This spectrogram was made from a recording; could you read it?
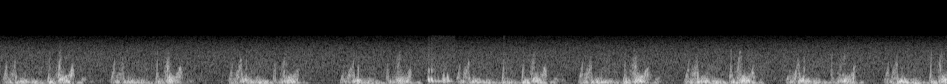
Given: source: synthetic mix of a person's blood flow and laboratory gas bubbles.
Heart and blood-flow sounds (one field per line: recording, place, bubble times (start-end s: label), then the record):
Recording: Doppler ultrasound of blood flow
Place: precordium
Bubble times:
4.25-4.55 s: bubbles
From the record:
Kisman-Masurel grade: 123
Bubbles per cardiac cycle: 1 to 2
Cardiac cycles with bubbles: 10 to 50%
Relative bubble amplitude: loud (0.450 to 0.775)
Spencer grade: 2 (many but less than half of the cardiac periods contain bubble signals, singularly or in groups)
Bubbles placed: only in the low amplitude regions of the cardiac cycle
